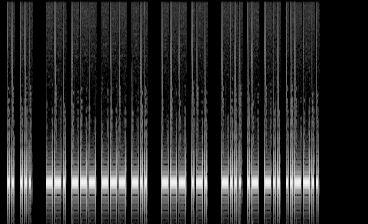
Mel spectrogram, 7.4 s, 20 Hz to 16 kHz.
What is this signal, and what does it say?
Morse code, heard as a keyed tone, about 28 wpm, 700 Hz. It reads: IS GOOD OR BAD?
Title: Sentences from Top 1000 Words - Review Part 1 - 28wpm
